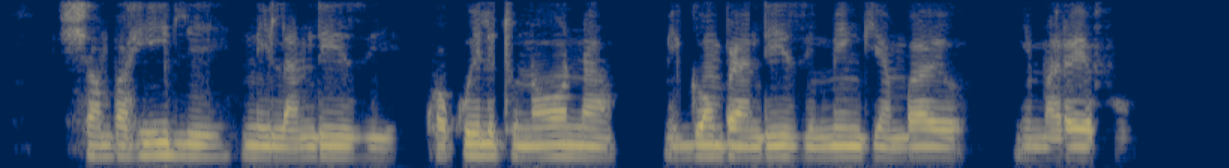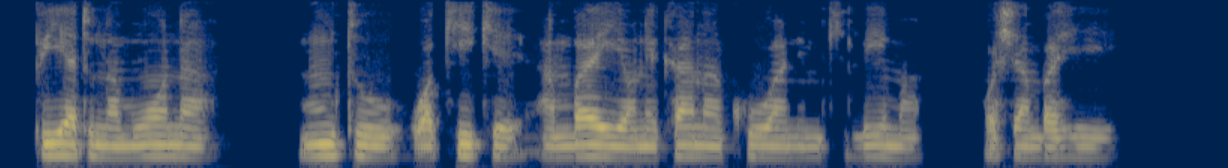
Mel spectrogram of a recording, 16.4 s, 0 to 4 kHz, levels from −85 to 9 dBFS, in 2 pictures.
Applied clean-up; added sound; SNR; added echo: none; none; none; none.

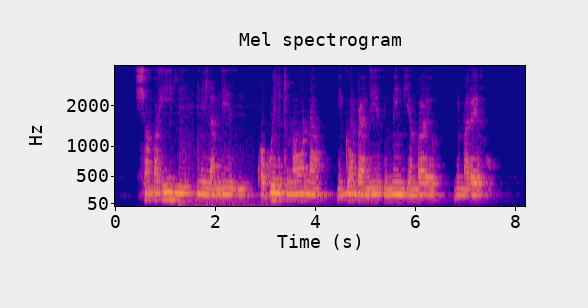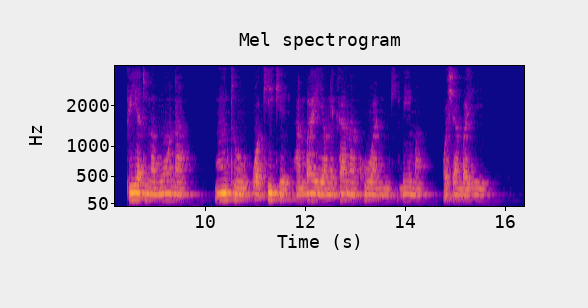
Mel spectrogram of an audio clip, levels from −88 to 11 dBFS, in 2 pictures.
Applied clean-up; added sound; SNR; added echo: neural separator model SepFormer DNS4.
